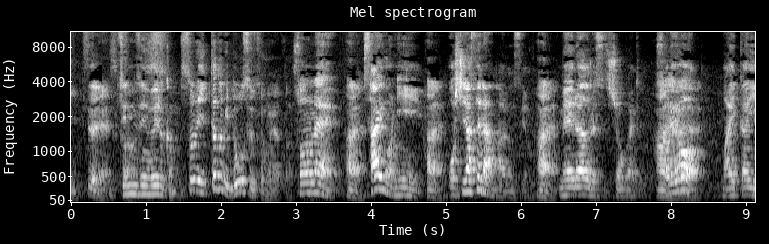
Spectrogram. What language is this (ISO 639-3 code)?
jpn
